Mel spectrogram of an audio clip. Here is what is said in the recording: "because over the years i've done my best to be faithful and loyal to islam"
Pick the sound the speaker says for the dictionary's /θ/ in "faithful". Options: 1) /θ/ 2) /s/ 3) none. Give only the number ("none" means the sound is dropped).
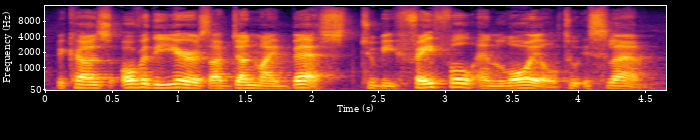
1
